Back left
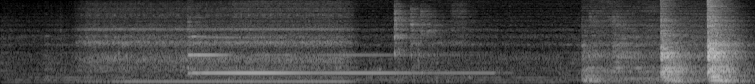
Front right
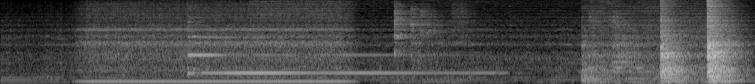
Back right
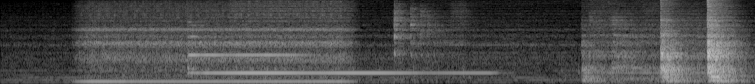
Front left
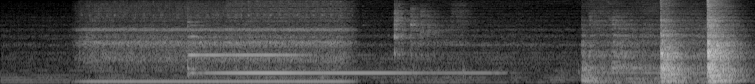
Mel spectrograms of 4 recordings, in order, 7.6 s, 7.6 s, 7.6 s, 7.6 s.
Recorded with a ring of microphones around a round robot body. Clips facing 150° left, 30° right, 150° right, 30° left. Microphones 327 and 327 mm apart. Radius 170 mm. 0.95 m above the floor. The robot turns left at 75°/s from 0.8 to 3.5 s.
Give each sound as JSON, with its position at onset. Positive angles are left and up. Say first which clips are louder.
{"t": 1.9, "sound": "a clink", "louder": "back left 3 dB, back right 4 dB", "azimuth_deg": 30, "distance_m": 1.2}
{"t": 3.9, "sound": "a dropped coin", "louder": "front right 1 dB, back right 4 dB", "azimuth_deg": -145, "distance_m": 3.0}
{"t": 5.8, "sound": "hammering", "louder": "front right 1 dB, even", "azimuth_deg": 10, "distance_m": 1.3}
